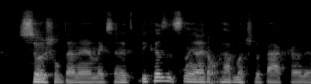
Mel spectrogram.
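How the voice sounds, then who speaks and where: The recording is very clean, and the background is silent. A man speaks fairly low with an American accent. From United States. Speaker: podcast host. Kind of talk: podcast interview. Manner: halting, repeats words.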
